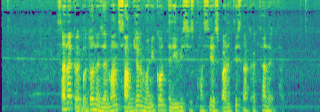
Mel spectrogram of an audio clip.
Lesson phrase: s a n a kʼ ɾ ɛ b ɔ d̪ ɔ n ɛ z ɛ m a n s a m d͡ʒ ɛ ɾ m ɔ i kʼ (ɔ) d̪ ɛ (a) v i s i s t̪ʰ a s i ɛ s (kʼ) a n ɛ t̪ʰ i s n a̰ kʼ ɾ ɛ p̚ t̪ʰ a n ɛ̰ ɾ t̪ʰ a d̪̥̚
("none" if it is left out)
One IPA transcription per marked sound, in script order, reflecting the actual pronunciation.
ɔ, i, pʼ

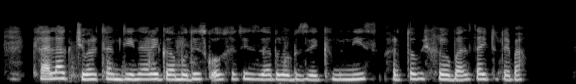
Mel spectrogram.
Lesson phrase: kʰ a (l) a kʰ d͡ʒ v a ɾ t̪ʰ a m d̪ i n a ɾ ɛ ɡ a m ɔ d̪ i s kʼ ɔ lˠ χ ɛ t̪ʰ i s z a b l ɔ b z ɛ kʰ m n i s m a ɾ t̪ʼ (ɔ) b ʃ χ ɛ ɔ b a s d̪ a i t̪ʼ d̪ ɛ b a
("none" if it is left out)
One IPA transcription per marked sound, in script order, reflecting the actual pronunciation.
l, ɔ

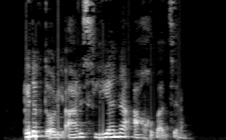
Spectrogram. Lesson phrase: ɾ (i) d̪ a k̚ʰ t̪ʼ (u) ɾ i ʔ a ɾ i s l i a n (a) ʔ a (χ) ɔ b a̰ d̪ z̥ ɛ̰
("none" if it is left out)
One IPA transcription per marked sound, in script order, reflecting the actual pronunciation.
ɛ, ɔ, a, χ

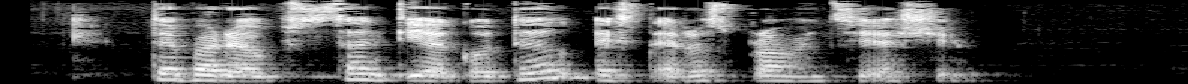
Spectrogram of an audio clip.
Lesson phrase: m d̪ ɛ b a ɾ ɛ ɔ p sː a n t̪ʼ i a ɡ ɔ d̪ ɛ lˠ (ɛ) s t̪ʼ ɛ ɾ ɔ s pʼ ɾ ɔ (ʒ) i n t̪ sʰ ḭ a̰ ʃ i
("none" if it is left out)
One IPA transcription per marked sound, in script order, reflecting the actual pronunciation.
ɛ, v

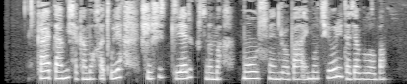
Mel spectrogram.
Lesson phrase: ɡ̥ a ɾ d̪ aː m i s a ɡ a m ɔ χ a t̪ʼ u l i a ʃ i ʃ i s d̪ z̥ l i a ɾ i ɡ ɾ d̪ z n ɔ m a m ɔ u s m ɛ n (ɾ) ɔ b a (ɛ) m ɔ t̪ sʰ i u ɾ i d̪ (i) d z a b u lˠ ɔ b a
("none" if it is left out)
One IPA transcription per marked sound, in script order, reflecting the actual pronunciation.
ɾ, ɛ, a

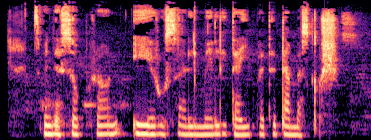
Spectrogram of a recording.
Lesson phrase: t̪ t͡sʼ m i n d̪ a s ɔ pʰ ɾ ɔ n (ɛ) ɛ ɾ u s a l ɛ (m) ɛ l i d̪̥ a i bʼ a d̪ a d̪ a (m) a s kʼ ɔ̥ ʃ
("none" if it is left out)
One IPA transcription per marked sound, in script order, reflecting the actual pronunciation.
i, m, m

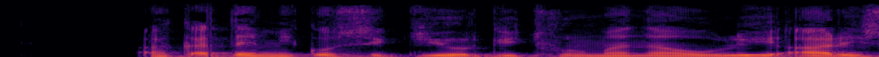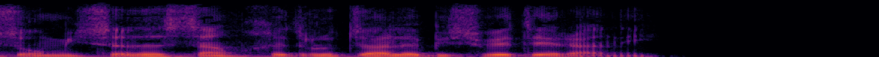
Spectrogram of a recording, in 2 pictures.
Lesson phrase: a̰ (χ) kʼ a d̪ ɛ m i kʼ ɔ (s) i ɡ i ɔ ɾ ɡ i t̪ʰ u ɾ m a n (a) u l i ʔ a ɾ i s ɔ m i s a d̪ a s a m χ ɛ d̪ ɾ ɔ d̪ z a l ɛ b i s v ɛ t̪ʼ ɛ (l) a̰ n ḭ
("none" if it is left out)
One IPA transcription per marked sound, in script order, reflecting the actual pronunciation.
none, s, a, ɾ

